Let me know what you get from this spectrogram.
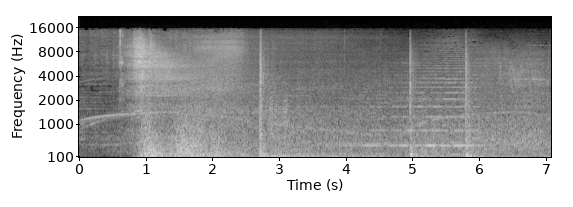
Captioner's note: sirens blaring; fire rustling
